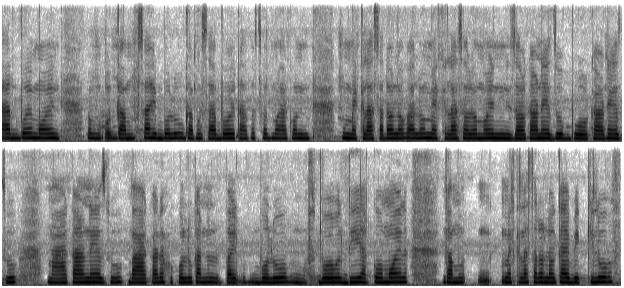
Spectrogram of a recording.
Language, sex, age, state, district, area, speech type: Assamese, female, 18-30, Assam, Sivasagar, rural, spontaneous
